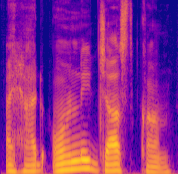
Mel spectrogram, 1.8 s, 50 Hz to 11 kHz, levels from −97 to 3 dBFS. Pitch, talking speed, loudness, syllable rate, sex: 115 Hz, 170 wpm, -15 LUFS, 3.9 syllables/s, male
